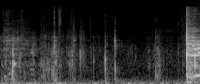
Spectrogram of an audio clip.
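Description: A few faint scattered knocks, then, near the end, a heavy steel hammer head smashes into a stack of concrete cinder blocks with a loud sharp crack followed by ringing.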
